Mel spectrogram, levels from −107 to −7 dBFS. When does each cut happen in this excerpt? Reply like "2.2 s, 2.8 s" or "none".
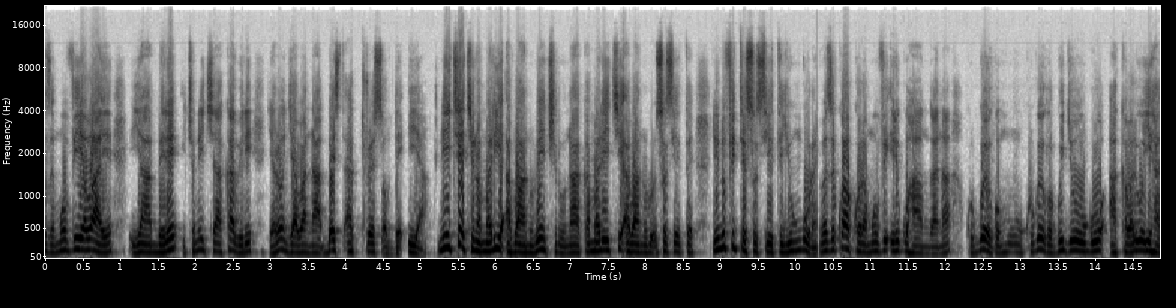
5.1 s, 10.3 s

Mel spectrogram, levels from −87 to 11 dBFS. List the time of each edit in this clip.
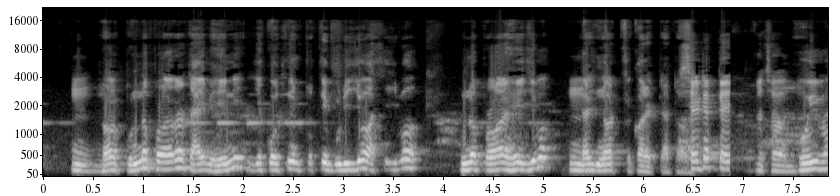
6.9 s

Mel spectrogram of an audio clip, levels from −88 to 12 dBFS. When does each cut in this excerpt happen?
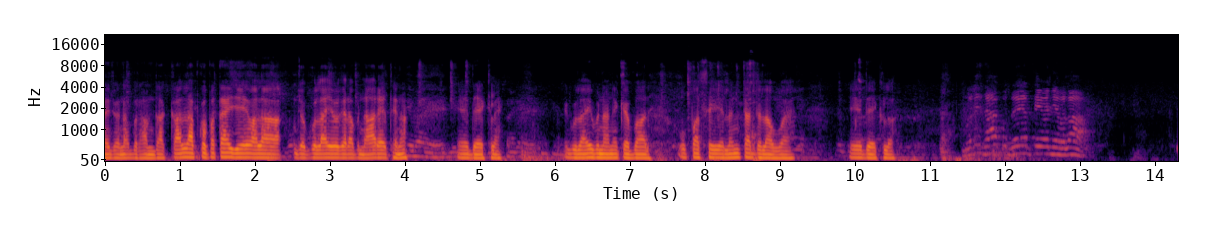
none

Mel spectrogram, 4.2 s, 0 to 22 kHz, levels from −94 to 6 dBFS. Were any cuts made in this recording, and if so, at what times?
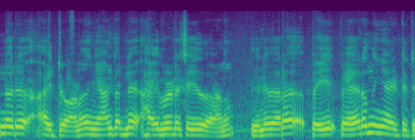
2.4 s

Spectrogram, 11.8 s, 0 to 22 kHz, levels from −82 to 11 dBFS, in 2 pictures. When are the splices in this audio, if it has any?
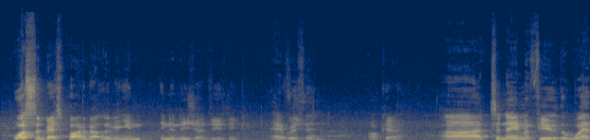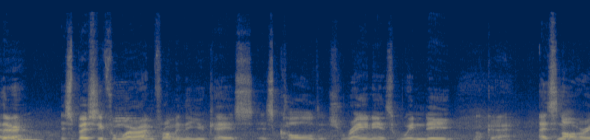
none

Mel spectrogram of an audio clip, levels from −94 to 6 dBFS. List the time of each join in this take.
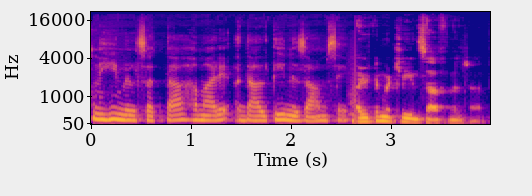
2.5 s

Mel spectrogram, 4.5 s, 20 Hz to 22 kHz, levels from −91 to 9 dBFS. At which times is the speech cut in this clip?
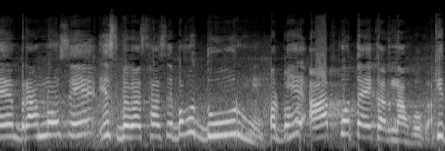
2.9 s

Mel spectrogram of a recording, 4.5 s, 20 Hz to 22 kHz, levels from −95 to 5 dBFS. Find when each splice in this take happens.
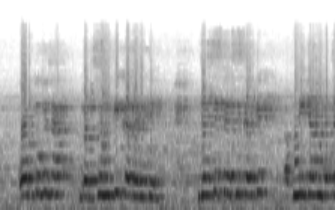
none

